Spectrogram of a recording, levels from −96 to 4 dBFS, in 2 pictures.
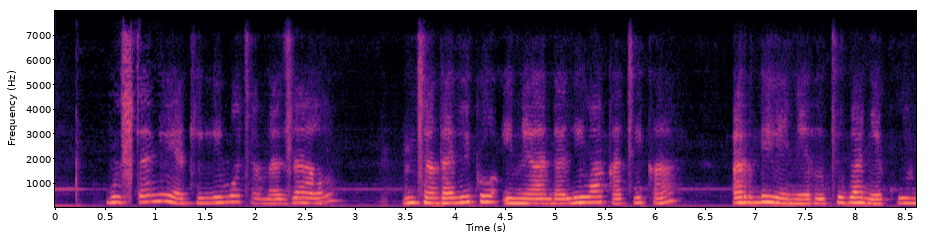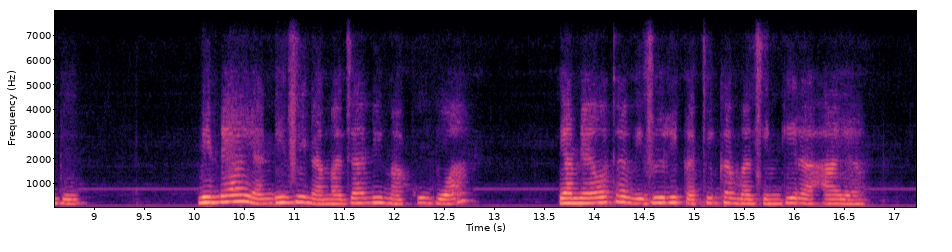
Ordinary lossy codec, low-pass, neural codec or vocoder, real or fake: Opus, 24 kbps; 7.2 kHz; codec, 32 kHz, 1.9 kbps, SNAC; fake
